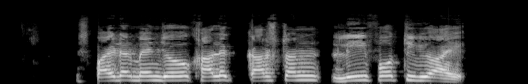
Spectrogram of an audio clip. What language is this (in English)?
Sindhi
